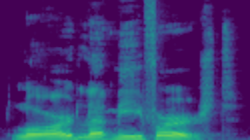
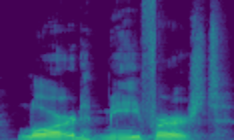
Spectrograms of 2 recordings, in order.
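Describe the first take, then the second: First: Slow, loud stress on first; drawn-out pleading lord let me first. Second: Quick, plain lord me first; first take of the selfish plea; self-centred lord me first. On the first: Preacher mocking the selfish plea, drawn-out stress on first. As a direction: plead the word first, slowly. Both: Shown as a demonstration. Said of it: "never come to Jesus and say".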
